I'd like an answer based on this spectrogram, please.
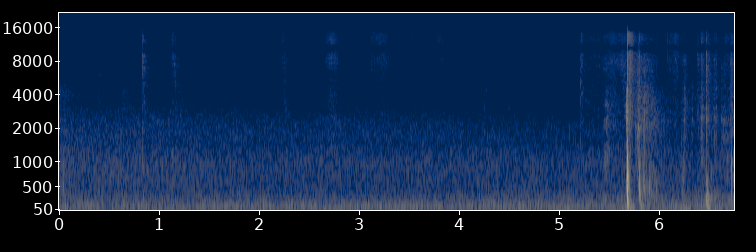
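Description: Baseball striking a rebound net with one loud sharp smack near the end, followed less than a second later by a softer knock as it bounces on the concrete.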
